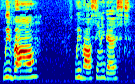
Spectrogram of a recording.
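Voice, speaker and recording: A woman's voice: on the high side, steady tone, slow pace, sharp tone. A woman in her late thirties from West Virginia, chatting and giggling through a casting audition video. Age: 30s. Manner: chatty, giggly, self-described goofball. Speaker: casting applicant.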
